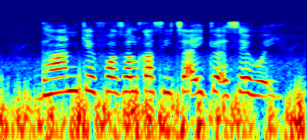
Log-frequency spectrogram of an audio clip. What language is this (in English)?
Bhojpuri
